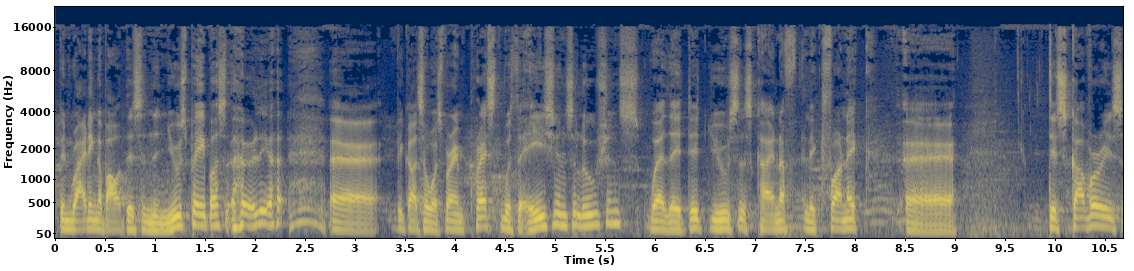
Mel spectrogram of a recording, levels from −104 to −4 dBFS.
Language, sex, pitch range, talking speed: English, male, 100-130 Hz, 155 wpm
